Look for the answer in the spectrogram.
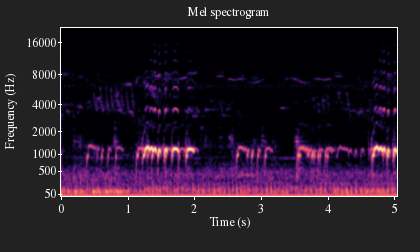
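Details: Local zebra dove's 'manggung' song: repeated phrases of short hooked coos, several loud staccato bursts swelling above the rest, overlapping runs suggesting more than one singer, low rumble throughout.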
